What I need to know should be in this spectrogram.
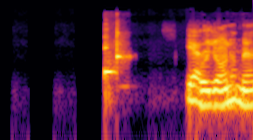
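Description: A girl speaks over an online call.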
